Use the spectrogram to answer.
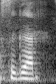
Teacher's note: R ini termasuk dalam bunyi apikoalveolar dengan suara yang bergetar dan termasuk dalam vokal yang bersuara, seperti kata segar. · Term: bunyi R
